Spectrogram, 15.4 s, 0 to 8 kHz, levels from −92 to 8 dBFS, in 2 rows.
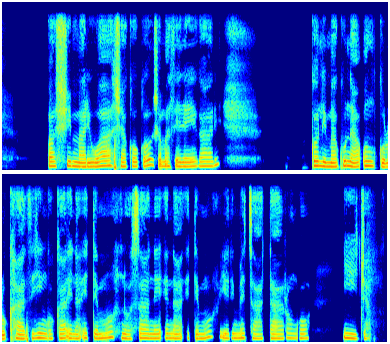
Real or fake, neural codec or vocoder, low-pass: fake; codec, 16 kHz in and 24 kHz out, 1 kbps, XY-Tokenizer; 7.2 kHz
